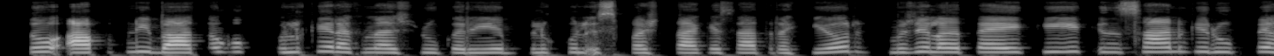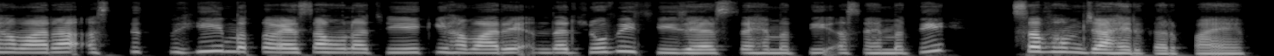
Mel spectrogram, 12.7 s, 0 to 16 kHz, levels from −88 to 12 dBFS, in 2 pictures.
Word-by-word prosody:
तो 295 Hz, +1 st, +1 dB
आप 255 Hz, -2 st, +8 dB
अपनी 295 Hz, +3 st, -5 dB
बातों 250 Hz, +3 st, +6 dB
को 290 Hz, -, -6 dB
खुल 275 Hz, -2 st, -8 dB
के 320 Hz, -1 st, -1 dB
रखना 255 Hz, -3 st, -1 dB
शुरू 245 Hz, 0 st, -10 dB
करिए, 240 Hz, +1 st, -2 dB
बिल्कुल 245 Hz, +2 st, -9 dB
स्पष्टता 240 Hz, 0 st, -1 dB
के 240 Hz, +1 st, -7 dB
साथ 235 Hz, 0 st, -2 dB
रखिए। 225 Hz, +3 st, -7 dB
और 295 Hz, +2 st, 0 dB
मुझे 260 Hz, +3 st, -2 dB
लगता 275 Hz, -1 st, +1 dB
है 275 Hz, 0 st, +4 dB
कि 295 Hz, +2 st, -4 dB
एक 310 Hz, -, -4 dB
इंसान 290 Hz, +2 st, +1 dB
के 300 Hz, -, -4 dB
रूप 285 Hz, -1 st, -5 dB
में 295 Hz, -, +2 dB
हमारा 265 Hz, 0 st, +4 dB
अस्तित्व 285 Hz, +2 st, -12 dB
ही 335 Hz, +2 st, +2 dB
मतलब 295 Hz, -2 st, 0 dB
ऐसा 260 Hz, +1 st, +4 dB
होना 255 Hz, -1 st, +1 dB
चाहिए 250 Hz, +1 st, -3 dB
कि 270 Hz, -, -7 dB
हमारे 235 Hz, +1 st, +3 dB
अंदर 245 Hz, 0 st, -3 dB
जो 275 Hz, -, 0 dB
भी 325 Hz, 0 st, +1 dB
चीज़ 235 Hz, -4 st, -4 dB
है 220 Hz, -, +3 dB
सहमति, 220 Hz, 0 st, -4 dB
असहमति 225 Hz, -, -3 dB, 0.4 s
सब 310 Hz, -2 st, +7 dB
हम 285 Hz, -2 st, 0 dB
ज़ाहिर 215 Hz, -3 st, +4 dB
कर 190 Hz, -1 st, -2 dB
पाएँ। 190 Hz, 0 st, -1 dB
255 Hz, 215 wpm, -24 LUFS, 235-285 Hz, 0.4 s, आप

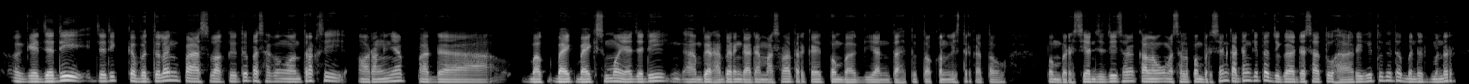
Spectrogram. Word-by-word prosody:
Oke 135 Hz, -1 st, +2 dB
jadi 155 Hz, +4 st, +6 dB
jadi 155 Hz, +4 st, +1 dB
kebetulan 160 Hz, +5 st, +2 dB
pas 135 Hz, -, +4 dB, 0.2 s
waktu 135 Hz, +2 st, -1 dB
itu 175 Hz, -, +1 dB
pas 165 Hz, -2 st, -1 dB
aku 135 Hz, -1 st, -5 dB
ngontrak 130 Hz, +5 st, -1 dB
sih 170 Hz, -4 st, -2 dB, 0.2 s
orangnya 130 Hz, +7 st, -1 dB
pada 120 Hz, -2 st, 0 dB, 0.7 s
bak 120 Hz, -2 st, +1 dB
baik-baik 120 Hz, -2 st, +4 dB
semua 140 Hz, -1 st, +1 dB
ya 120 Hz, -, +3 dB
jadi 145 Hz, +7 st, +1 dB, 0.2 s
hampir 120 Hz, +1 st, +2 dB
hampir 115 Hz, +3 st, +1 dB
nggak 115 Hz, -1 st, +1 dB
ada -, -, -2 dB
masalah 110 Hz, +4 st, -2 dB
terkait 115 Hz, -1 st, -2 dB
pembagian 110 Hz, -1 st, -2 dB
entah 105 Hz, -2 st, -2 dB
itu 110 Hz, +2 st, -9 dB
token 110 Hz, +2 st, -3 dB
listrik 115 Hz, 0 st, -7 dB
atau 105 Hz, 0 st, -7 dB, 0.4 s
pembersihan, 120 Hz, +2 st, 0 dB
jadi 120 Hz, +2 st, -3 dB
saya 145 Hz, +1 st, -1 dB
kalau 130 Hz, -1 st, +2 dB
masalah 125 Hz, -1 st, -2 dB
pembersihan 130 Hz, +7 st, -2 dB
kadang 180 Hz, +1 st, 0 dB
kita 180 Hz, 0 st, +1 dB
juga 130 Hz, -3 st, +1 dB
ada 125 Hz, -, -1 dB
1 130 Hz, +2 st, -1 dB
hari 115 Hz, +6 st, -2 dB
itu 155 Hz, +4 st, -3 dB
kita 180 Hz, -1 st, -3 dB
bener-bener, 130 Hz, +2 st, -1 dB
125 Hz, 185 wpm, -24 LUFS, 115-145 Hz, 0.7 s, jadi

